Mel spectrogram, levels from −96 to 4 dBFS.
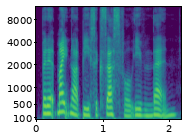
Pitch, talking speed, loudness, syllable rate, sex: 195 Hz, 220 wpm, -19 LUFS, 5.5 syllables/s, female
